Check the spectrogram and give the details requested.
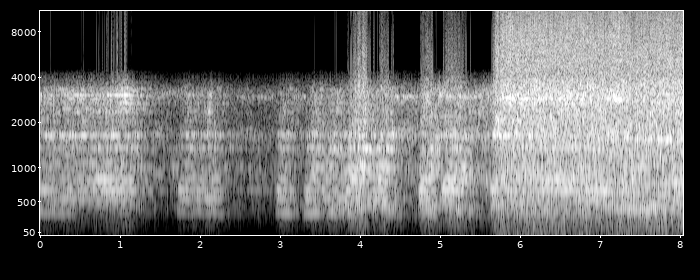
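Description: Freight locomotive's multi-tone air horn sounding a series of blasts, one chord of several notes, as the train approaches. About six seconds in, the locomotive draws level and a loud, steady rush of engine and wheel noise from the passing train covers everything.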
